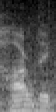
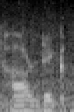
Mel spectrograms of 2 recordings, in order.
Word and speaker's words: हार्दिक: मैं बोला my name is हार्दिक, नॉट हार्दिक। थोड़ा मेरा नाम फनी भी है।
